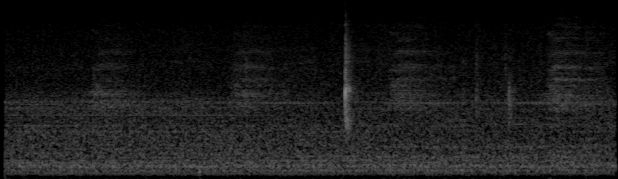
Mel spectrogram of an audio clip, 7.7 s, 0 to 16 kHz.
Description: This is my 5 year old slightly overweight basset breathing hard.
